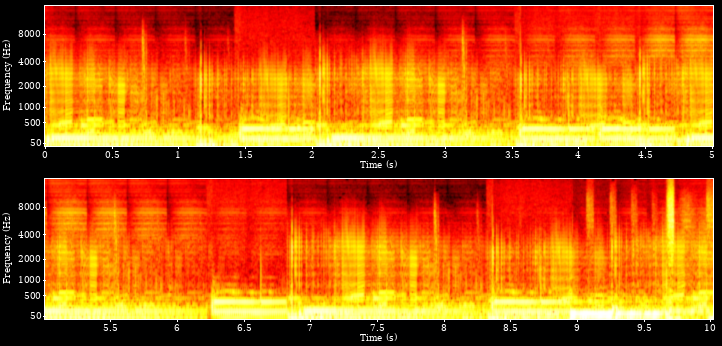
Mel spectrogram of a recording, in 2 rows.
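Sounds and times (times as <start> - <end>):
low bass drone: 0.0 - 10.0
sustained synth tones: 0.0 - 10.0.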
